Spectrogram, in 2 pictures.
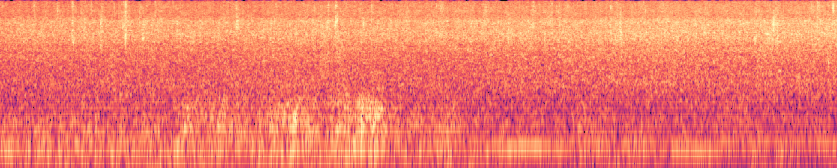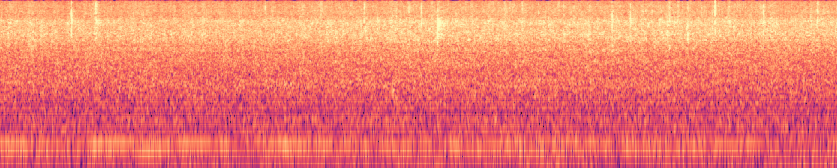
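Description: Rain falling steadily on wet ground and leaves during a thunderstorm. Low thunder rumbles through the first few seconds, then fades out, leaving the steady hiss of the rain.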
